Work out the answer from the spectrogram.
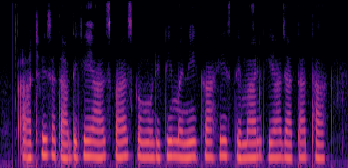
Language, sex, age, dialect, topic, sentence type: Hindi, female, 25-30, Awadhi Bundeli, banking, statement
